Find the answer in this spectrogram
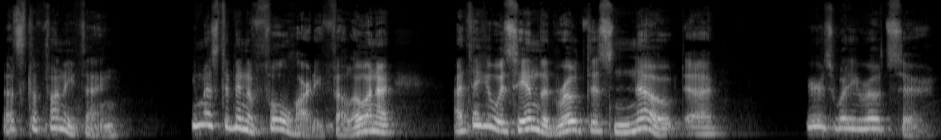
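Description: A man acts as a methodical, deferential police detective in a radio play. His voice is gravelly and husky, with lively rises and falls, and his delivery is polite and a little halting. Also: high voice, full character voice. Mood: puzzled. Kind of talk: amateur radio play acting.

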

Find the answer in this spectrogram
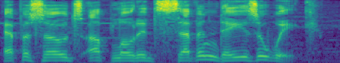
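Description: A man's voice: medium pitch, normal speed, faint music behind. A man who hosts a podcast, giving a dramatic scripted promo read. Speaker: podcast host.

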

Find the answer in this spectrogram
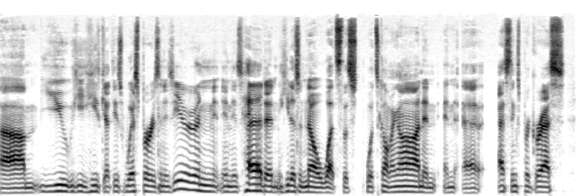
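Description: A man's voice: on the low side, normal speed, hardly any pauses, no echo. A man chatting casually as a podcast host interviewing a guest.

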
